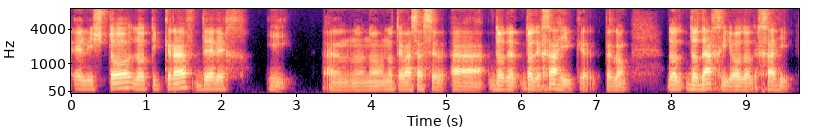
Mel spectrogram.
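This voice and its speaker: A man giving a religious teaching, explaining in a conversational way and slowing down to stress key words. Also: on the low side. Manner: explanatory, asks "¿vale?" and "¿sabes?" often, slows to stress key words. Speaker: teacher of Torah commandments. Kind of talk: recorded teaching talk.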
